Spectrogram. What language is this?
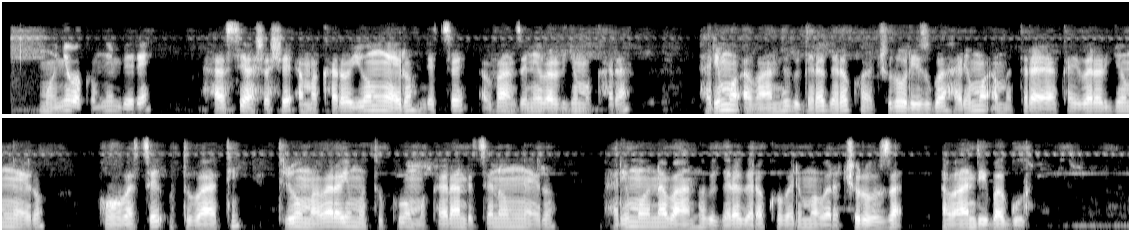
Kinyarwanda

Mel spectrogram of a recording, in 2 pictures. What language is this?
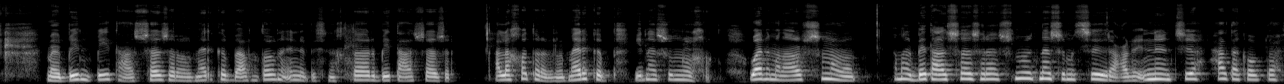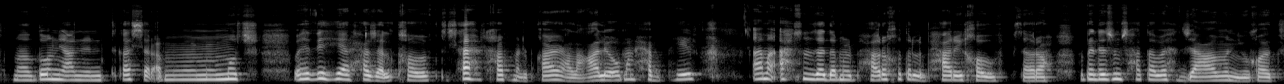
Tunisian Arabic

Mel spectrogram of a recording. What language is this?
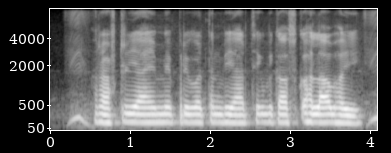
Magahi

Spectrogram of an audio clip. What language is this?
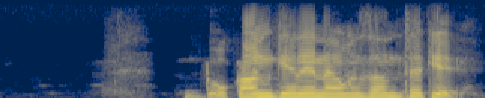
Bangla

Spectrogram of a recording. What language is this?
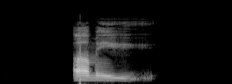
Chinese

